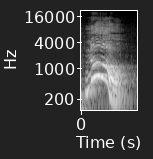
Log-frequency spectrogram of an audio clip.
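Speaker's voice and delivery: high sharp no; playful no. Pretend. Vlogger acts out refusing the wind with a high no. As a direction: flick it up high.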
